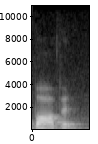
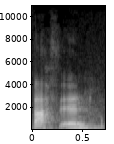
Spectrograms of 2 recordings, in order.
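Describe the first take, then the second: First: It is said with a southern English accent. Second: It is said with a northern English accent. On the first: The speaker is from the south. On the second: The speaker is from the north. "so it's either"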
